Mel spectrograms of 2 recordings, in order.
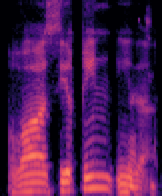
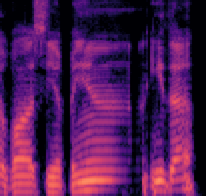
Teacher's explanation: ہم نون کو ظاہر کر کے پڑھتے ہیں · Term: اظہار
